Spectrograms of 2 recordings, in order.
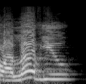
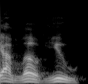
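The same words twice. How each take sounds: First: It is said lightly and offhandedly. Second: It is said in a low, seductive way. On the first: The speaker is not being serious. "That ain't serious" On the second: The speaker wants sex. "That means I want to get some"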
